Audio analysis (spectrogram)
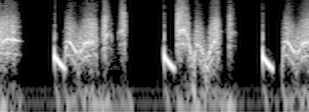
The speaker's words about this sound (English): Sound like a scratching record.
